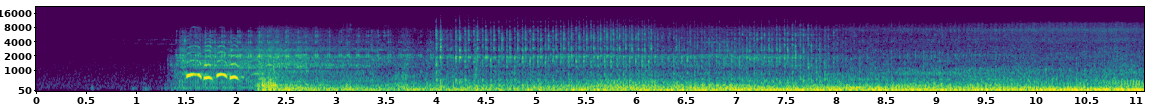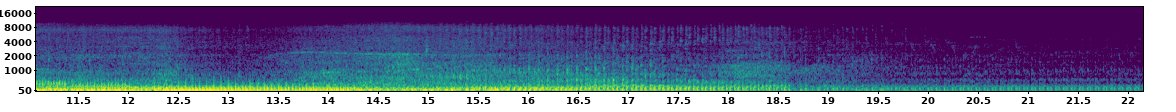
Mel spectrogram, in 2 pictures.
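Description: Several motorcycle engines starting up together about a second and a half in, then running as the bikes pull away, the sound fading near the end.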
